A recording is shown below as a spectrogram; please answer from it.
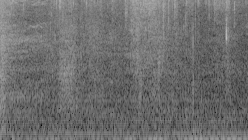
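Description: Faint wet scraping of a long knife sliding between salmon skin and flesh as the last of the skin comes away, over a low steady hum.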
